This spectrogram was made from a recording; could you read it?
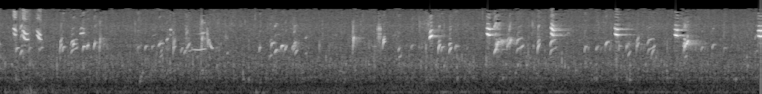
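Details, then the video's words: Steady goldfinch singing: rapid high chirps and sweet twitters, with sharper whistled notes growing stronger toward the end. "Goldfinch Melodies: A Collection of the Most Beautiful Songs"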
